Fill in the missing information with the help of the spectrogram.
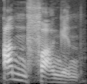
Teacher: Olha o verbo anfangen, tem uma regra, a regra é a seguinte, esse prefixo an é um prefixo que se junta ao fangen, esse an, ele diz a regra que é sempre tônico. Então todas as palavras, todos os verbos começados pelo prefixo an, a sílaba tônica está no an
